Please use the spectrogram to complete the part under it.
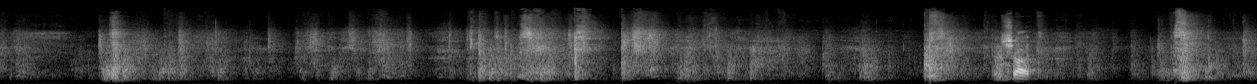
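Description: Boxing gloves thud against headguards and bodies.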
